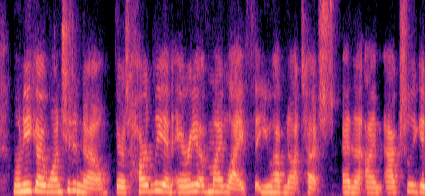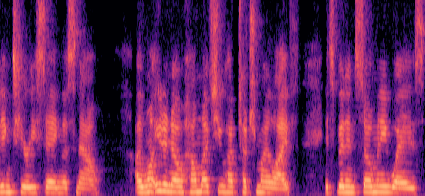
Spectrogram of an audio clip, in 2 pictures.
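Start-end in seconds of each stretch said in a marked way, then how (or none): none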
